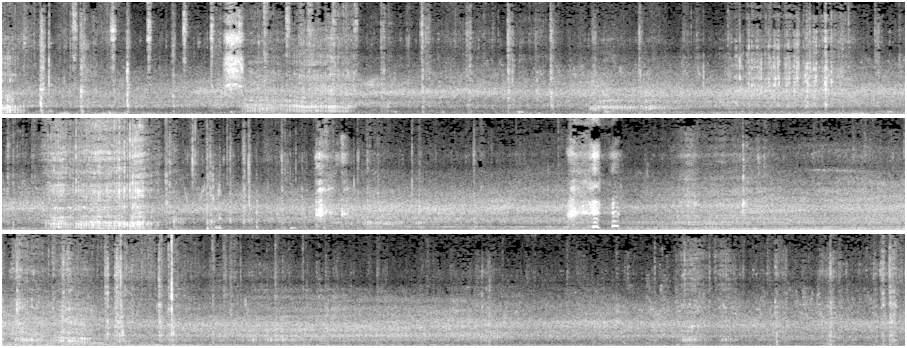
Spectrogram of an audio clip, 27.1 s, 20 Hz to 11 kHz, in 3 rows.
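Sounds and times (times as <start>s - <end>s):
horse snoring: 0.0s - 0.3s, 5.1s - 6.9s, 7.7s - 11.3s, 18.1s - 19.5s.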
